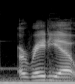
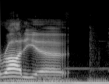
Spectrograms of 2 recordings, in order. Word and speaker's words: Aradia: are ever really pronounced, there's a bit of a dispute over the pronunciation, so I'm just gonna say both versions, or triple versions, or whatever. The other trolls are Aradia or Aradia, Megiddo / Megiddo, wanted dead or alive.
